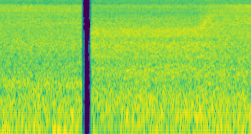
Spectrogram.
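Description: A waterfall in Labrador roars as a steady, loud broadband wash with no voices, broken only by a brief dropout.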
